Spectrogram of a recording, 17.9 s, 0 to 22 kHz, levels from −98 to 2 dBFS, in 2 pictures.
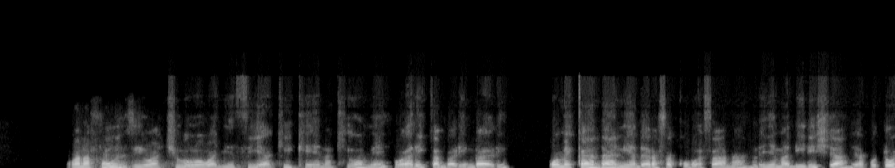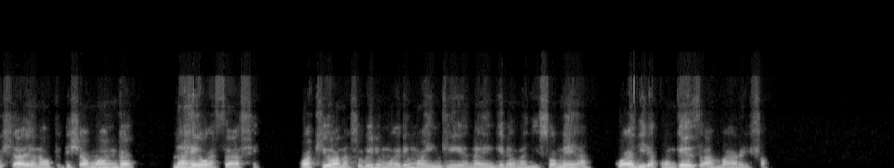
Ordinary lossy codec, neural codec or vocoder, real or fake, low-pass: Opus, 16 kbps; vocoder, 48 kHz, 128 mel bands, Vocos; fake; 14.4 kHz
